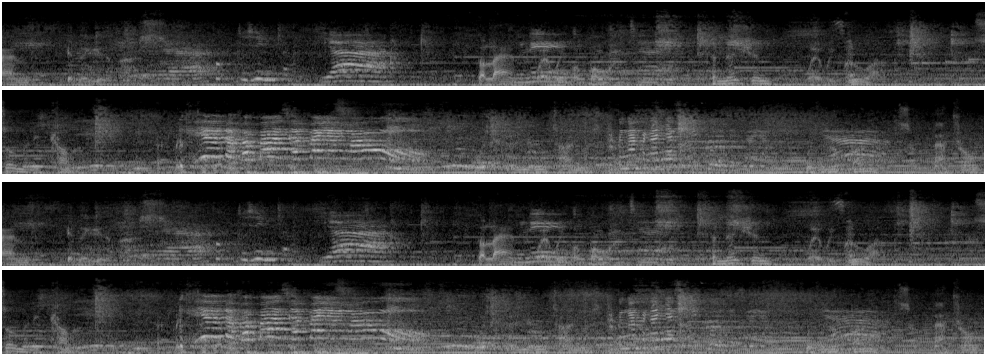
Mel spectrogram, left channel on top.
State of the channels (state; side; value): normal; both; correlation 0.83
